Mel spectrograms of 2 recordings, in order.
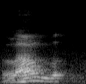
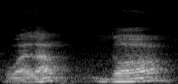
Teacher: daripada mahras lam kita pergi kepada mahras dad, di mana tepi lidah kita pergi ke geraham atas. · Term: idgham syamsi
